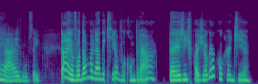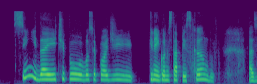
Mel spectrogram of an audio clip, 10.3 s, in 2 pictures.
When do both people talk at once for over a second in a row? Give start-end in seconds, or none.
none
